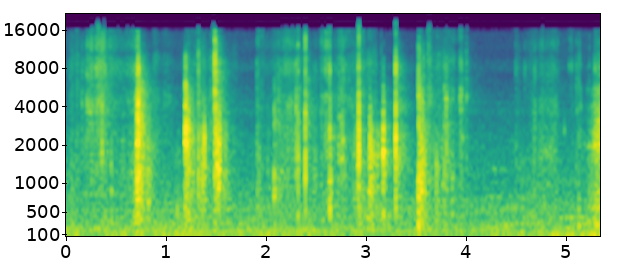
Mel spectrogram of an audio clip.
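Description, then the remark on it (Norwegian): A judge at a desk leafs through the papers of the next defendant in a folder: a run of soft, crisp rustles and flicks at an uneven pace, fairly quiet, with no one speaking. “Dommeren går bort til pulten, åpner en folder og ser gjennom papirene til den neste tiltalte.”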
